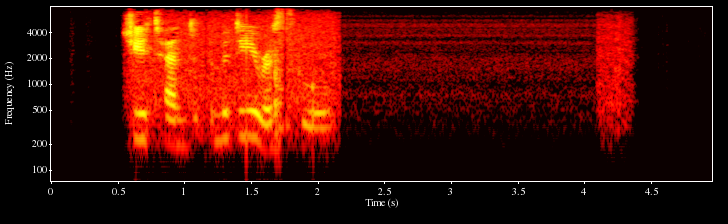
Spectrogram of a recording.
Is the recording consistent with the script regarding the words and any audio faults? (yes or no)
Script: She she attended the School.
no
